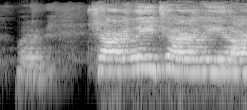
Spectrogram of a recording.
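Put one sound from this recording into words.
A young boy exclaims loudly close to a microphone.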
